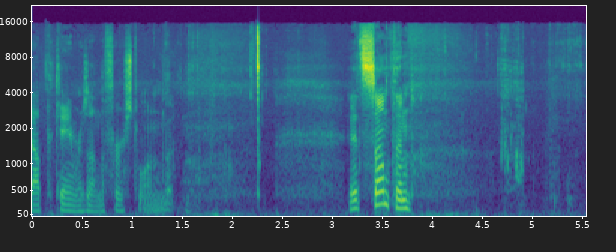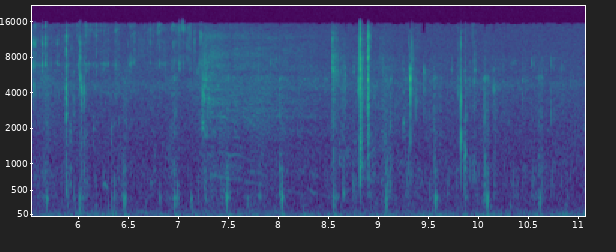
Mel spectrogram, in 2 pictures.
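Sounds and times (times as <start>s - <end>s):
person chewing apple crunches: 4.5s - 11.0s.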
